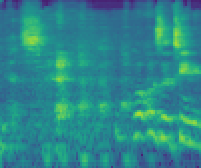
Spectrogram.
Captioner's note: laughs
